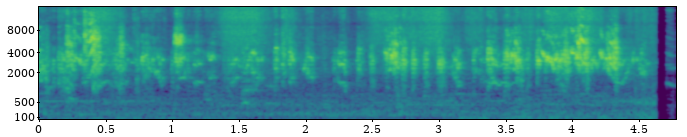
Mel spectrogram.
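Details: Budgies of a breeding pair chattering quickly, about four high chirps a second in broken bursts, ending in a sudden cut to silence.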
